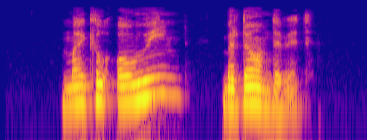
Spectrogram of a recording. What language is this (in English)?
Central Kurdish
